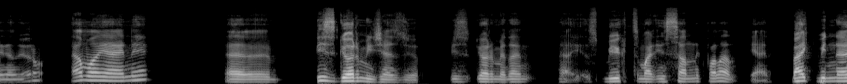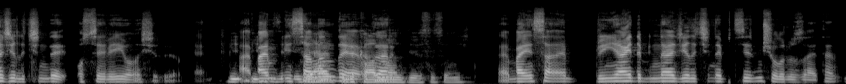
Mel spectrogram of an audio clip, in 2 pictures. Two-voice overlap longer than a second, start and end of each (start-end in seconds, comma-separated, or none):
10.7-12.4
